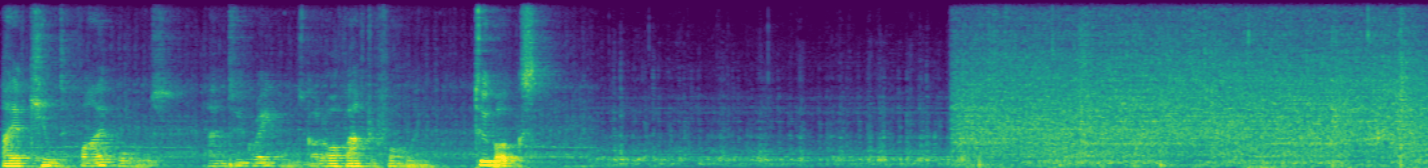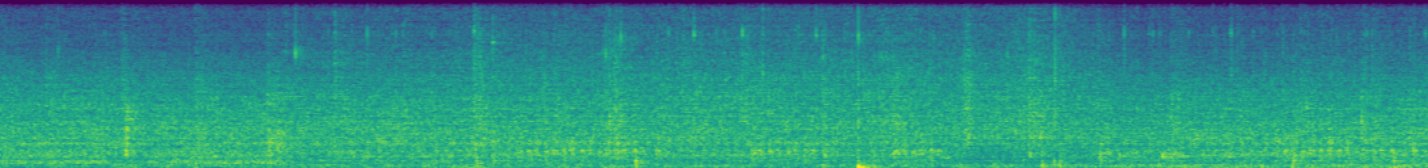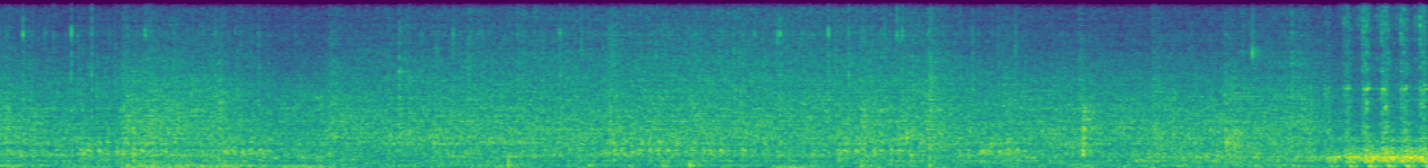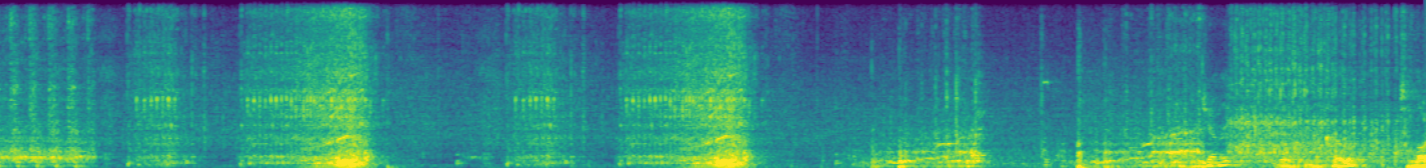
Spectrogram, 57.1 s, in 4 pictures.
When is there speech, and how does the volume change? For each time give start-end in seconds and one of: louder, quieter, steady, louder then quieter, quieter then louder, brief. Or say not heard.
0.0-5.3 quieter then louder
54.8-57.0 brief.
